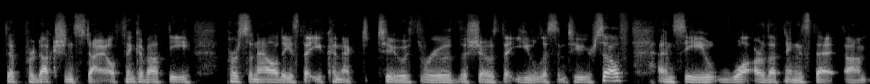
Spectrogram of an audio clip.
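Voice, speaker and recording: A man giving an informal instructional panel talk in a measured, explanatory way, speaking into a microphone in front of him. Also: lowish voice, no room sound. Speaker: podcast production expert on a panel. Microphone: standard microphone in front of his face.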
